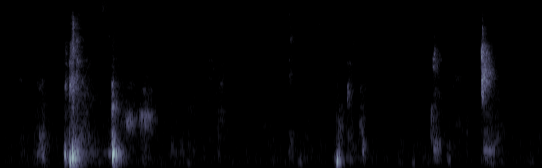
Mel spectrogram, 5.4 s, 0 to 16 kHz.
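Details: Three-week-old Blenheim Cavalier King Charles Spaniel puppies, Robin's litter born September 15, 2022, indoors overnight: brief soft squeaks and snuffling breaths in scattered bursts, with one short nasal whimper, in a quiet small room.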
